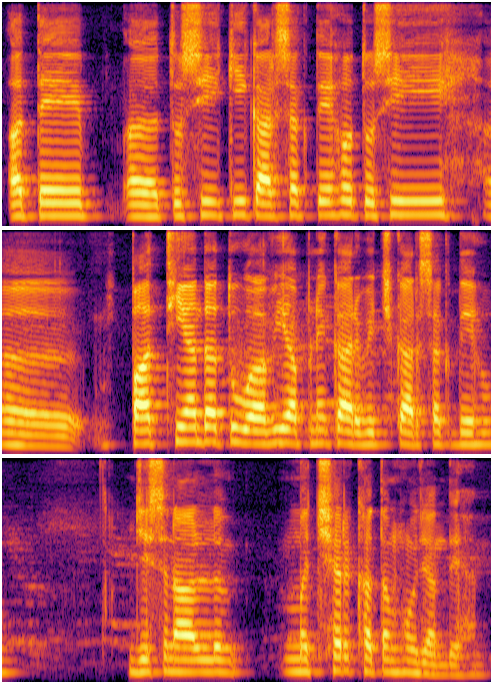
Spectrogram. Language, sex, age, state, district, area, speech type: Punjabi, male, 18-30, Punjab, Ludhiana, urban, spontaneous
